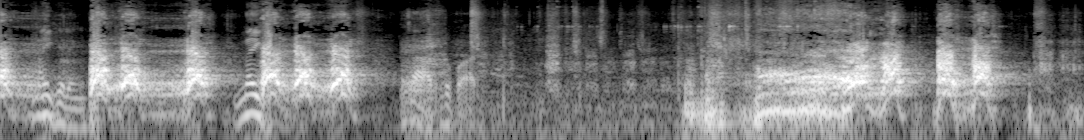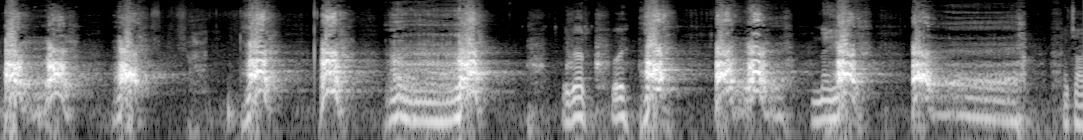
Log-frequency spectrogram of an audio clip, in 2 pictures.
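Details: A Rottweiler that goes mad when tied up gives a run of short, deep, repeated barks, with a person talking early on.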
